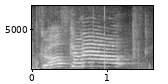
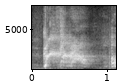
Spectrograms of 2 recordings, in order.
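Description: First: High, drawn-out summons; calling out. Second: Harsh, drawn-out roar without clear pitch; scary yell. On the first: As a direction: call them out from backstage in a high singsong. Host calls contestants from backstage. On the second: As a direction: roar it at them to scare them out. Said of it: "She scares me". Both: Acted.

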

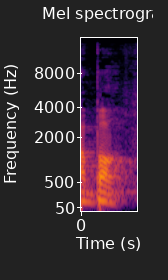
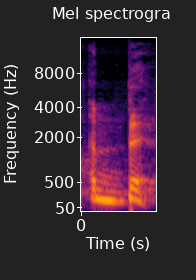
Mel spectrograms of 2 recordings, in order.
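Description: First: با opened into "ba". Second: ب as a bare "ebb" with sukun; ب closed, without an a after it; B read alone. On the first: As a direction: blend b and a into one syllable, با. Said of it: "معاه كيتقرا با". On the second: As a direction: stop ب on the consonant, no full vowel. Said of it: "وبوحدو كيتقرا ب". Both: Shown as a demonstration.

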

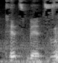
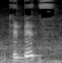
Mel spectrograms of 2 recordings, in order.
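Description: First: Tits bits said as two words, tits and bits; wrong pronunciation. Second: Said in the usual way. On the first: Shown as a demonstration. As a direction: Tits bits, the flubbed version, dropping. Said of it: "I am an idiot". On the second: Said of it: "Is that a saying?".

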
